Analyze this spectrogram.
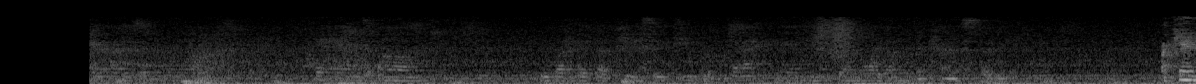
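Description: A woman talks quietly at a distance.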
